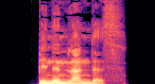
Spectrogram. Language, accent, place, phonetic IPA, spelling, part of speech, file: German, Germany, Berlin, [ˈbɪnənˌlandəs], Binnenlandes, noun, De-Binnenlandes.ogg
- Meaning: genitive singular of Binnenland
